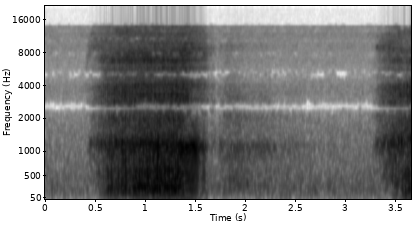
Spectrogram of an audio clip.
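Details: Adult man asleep on a couch: a single long, rough, rattling snore on an in-breath, then quiet breathing and the start of another; snoring.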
